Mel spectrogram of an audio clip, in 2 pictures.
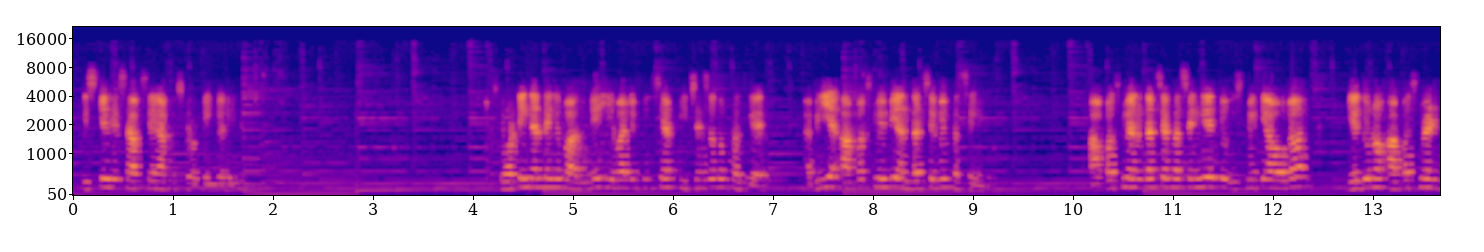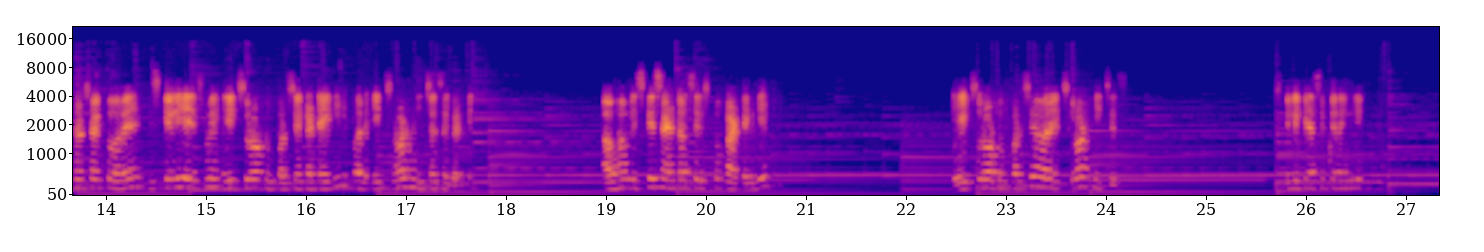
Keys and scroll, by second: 0.9 ctrl+z.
